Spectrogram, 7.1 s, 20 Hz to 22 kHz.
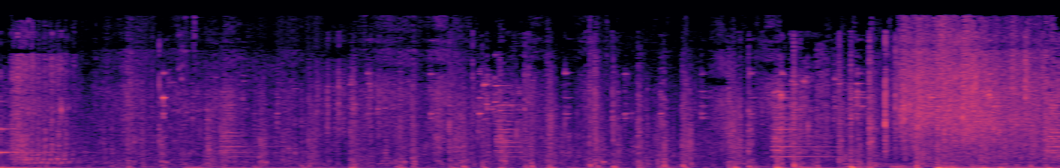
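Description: Steady clip-clop of horse hooves with a horse neighing and whinnying in Red Dead Redemption 2, busy and layered, with faint background sounds and no talking.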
